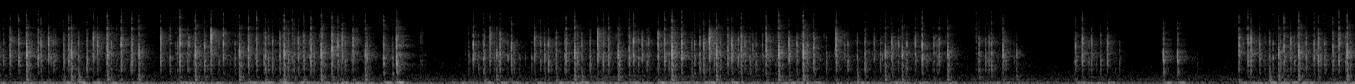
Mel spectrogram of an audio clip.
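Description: An Epomaker TH80 plastic mechanical keyboard with pink and white plastic keycaps is typed on continuously with the fingertips of both hands. Rapid, bright, clicky keystrokes patter densely, with brief pauses around 4 and 12 seconds, over a steady low hum.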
